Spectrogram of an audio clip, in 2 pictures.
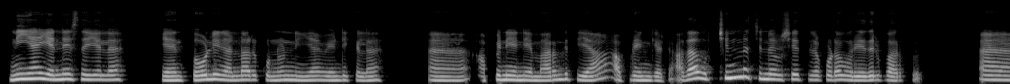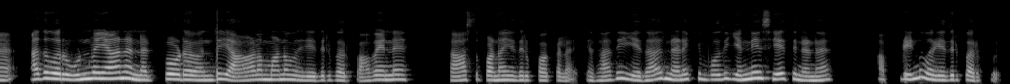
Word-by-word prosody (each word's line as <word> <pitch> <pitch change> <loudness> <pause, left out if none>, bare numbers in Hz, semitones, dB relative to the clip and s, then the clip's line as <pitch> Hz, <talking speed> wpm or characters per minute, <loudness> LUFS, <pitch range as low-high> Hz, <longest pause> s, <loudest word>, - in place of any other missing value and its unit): "நீ 240 - +6
ஏன் 270 -1 +5
என்னைய 235 +2 +3
செய்யல. 220 -1 0 0.6
என் 190 0 +1
தோழி 225 +3 +3
நல்லா 200 +2 0
இருக்கணுனு 205 0 -2
நீ 195 - 0
ஏன் 195 - -2
வேண்டிக்கல. 190 -1 -2 0.6
அ - - 0 0.5
அப்ப 200 +4 -3
நீ 215 - +4
என்னைய 195 -1 +1
மறந்துட்டியா!" 205 -1 -1 0.2
அப்பிடின்னு 190 -2 -1
கேட்டா! 175 - -6
அதாவது 255 +7 +3
ஒரு 275 - -17
சின்ன, 330 +4 +4
சின்ன 245 -1 +2
விஷயத்தில 215 -2 -5
கூட 205 - -1
ஒரு 190 - 0
எதிர்பார்ப்பு. 190 -2 -4 0.7
அ - - +1 0.6
அது 260 +4 +1
ஒரு 235 -2 +4
உண்மையான 275 +2 +5 0.2
நட்போட 235 +4 +1 0.2
வந்து 205 +4 0 0.3
ஆழமான 225 +1 +1
ஒரு 200 -2 -1
எதிர்பார்ப்பு. 190 -2 -6
அவ 185 - -6
என்ன 220 +1 0 0.5
காசு 200 +3 -4
பணம் 205 +1 +1
எதிர்பார்க்கல. 190 -2 -5 0.2
ஏதாவது 190 +8 -4 0.2
ஏதாவது 205 +8 -1
நினைக்கும்போது 230 +1 -2 0.2
என்னையும் 285 +4 +4
சேர்த்து 250 -1 +1
நின. 185 0 0 0.7
அப்பிடின்னு 260 +5 -1
ஒரு 210 - +1
எதிர்பார்ப்பு. 200 -3 -5
210 Hz, 145 wpm, -23 LUFS, 195-235 Hz, 0.7 s, நீ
